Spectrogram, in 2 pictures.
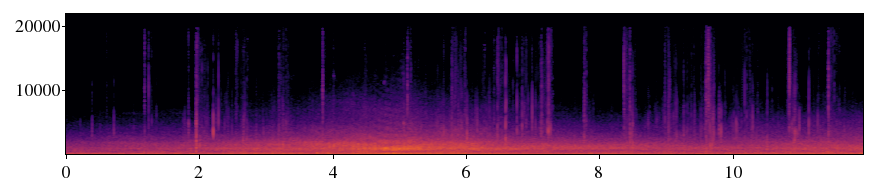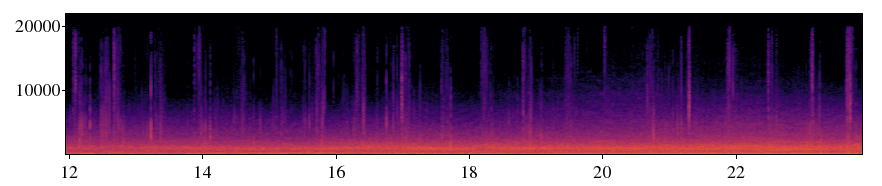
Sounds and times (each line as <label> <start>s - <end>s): walking 0.0s - 23.9s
